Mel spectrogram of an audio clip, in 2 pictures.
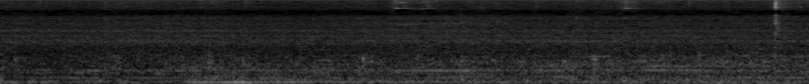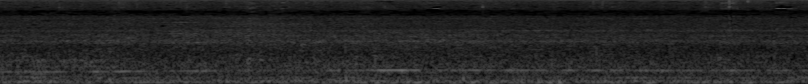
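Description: Steady low rumble of a running vehicle, with a faint wavering hum above it and a brief swell about a second in.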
